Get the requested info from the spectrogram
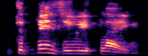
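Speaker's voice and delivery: ordinary delivery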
